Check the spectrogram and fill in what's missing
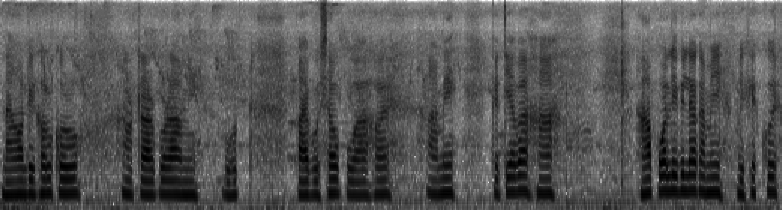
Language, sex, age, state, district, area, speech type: Assamese, male, 45-60, Assam, Charaideo, rural, spontaneous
